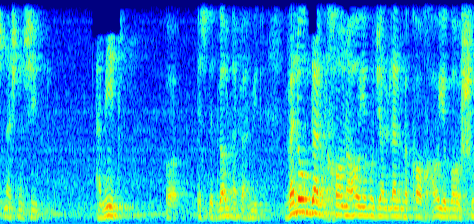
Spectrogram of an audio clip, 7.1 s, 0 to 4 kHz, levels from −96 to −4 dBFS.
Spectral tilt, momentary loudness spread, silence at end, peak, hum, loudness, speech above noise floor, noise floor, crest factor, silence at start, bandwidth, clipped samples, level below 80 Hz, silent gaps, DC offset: -5 dB/octave; 22 LU; 0 s; -14 dBFS; none; -32 LUFS; 22 dB; -54 dBFS; 20 dB; 0 s; 4 kHz; under 0.1%; -70 dBFS; none; under 0.1%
